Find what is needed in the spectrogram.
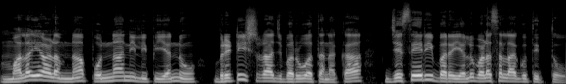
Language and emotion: Kannada, neutral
